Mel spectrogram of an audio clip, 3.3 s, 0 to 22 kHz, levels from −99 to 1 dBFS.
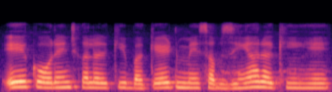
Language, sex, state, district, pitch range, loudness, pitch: Hindi, female, Madhya Pradesh, Bhopal, 195-220 Hz, -17 LUFS, 210 Hz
